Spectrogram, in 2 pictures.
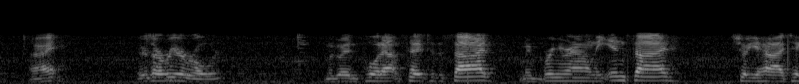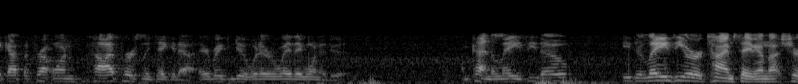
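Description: A metal pipe scrapes and rattles.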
